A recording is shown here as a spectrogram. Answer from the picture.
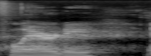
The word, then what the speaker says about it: Flaherty: But yeah, just reach out to me on Facebook, you know, Adam Flaherty.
